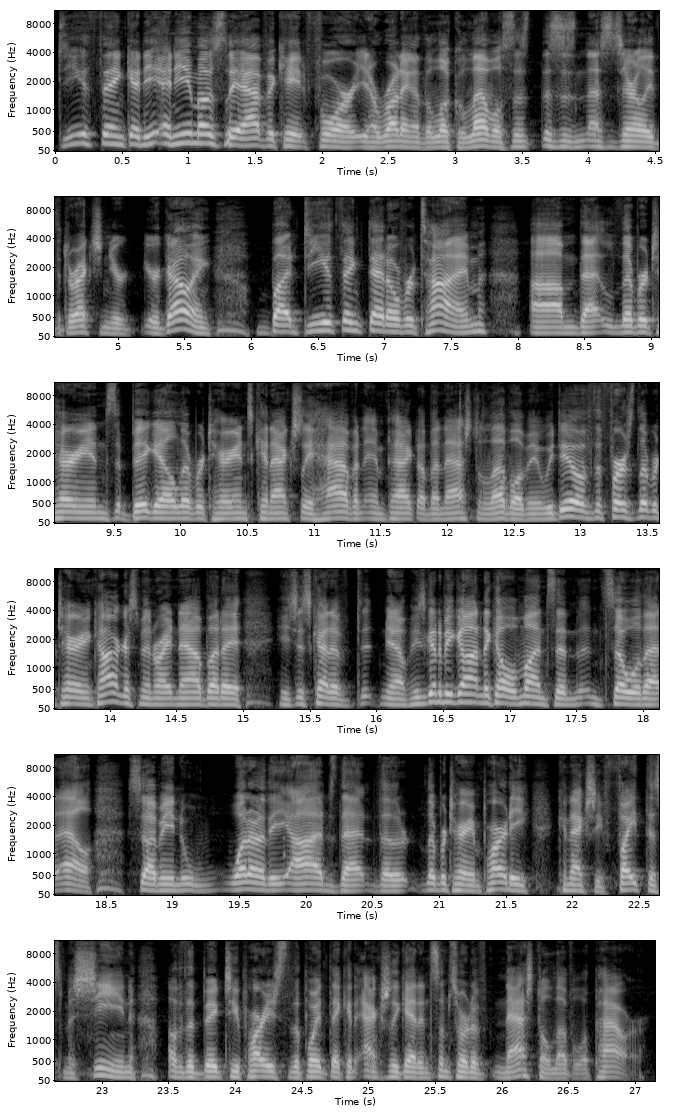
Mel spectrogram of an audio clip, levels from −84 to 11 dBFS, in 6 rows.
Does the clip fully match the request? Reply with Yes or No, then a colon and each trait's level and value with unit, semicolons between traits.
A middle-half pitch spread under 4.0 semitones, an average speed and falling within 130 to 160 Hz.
No: average, 3.0 semitones; fast, 265 wpm; medium, 140 Hz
